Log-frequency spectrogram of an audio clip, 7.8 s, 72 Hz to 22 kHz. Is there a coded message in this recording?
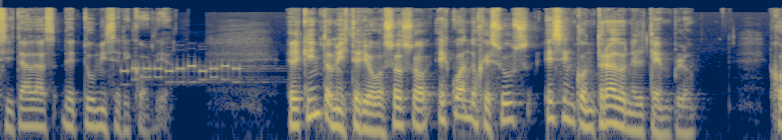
Yes: DTMF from 1.2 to 2.4 s, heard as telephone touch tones, dialled by machine, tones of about 70 ms, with room echo and speech in Spanish. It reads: 18004567095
